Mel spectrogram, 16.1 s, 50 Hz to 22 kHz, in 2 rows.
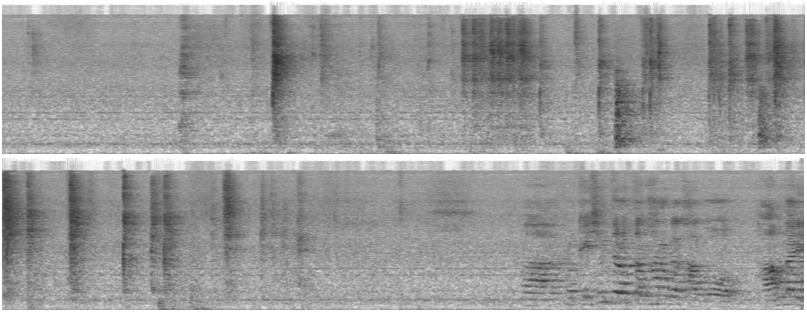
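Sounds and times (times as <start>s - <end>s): objects and furniture being moved: 2.5s - 8.5s, 9.5s - 11.3s.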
